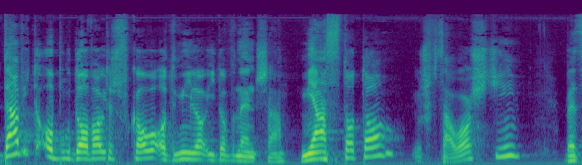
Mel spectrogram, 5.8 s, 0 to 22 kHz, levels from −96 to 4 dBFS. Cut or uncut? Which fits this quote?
cut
